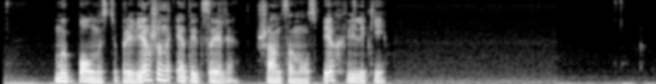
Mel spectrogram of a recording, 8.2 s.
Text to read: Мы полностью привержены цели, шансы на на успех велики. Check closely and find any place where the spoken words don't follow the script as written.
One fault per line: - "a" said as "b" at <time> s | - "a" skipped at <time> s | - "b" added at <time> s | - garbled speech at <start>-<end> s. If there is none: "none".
- "этой" added at 2.1 s
- "на" skipped at 3.8 s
